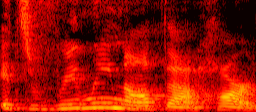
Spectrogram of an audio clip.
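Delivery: normal talking voice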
